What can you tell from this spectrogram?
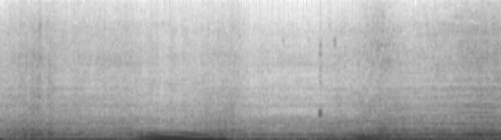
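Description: Single-cylinder sport motorcycle engine running under way over a steady low rushing noise. About a second and a half in, the revs drop in a long downward glide, then briefly rise and fall again near four seconds.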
